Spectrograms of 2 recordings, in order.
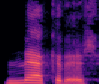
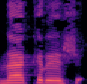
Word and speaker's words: Natchitoches: o c h s nacadish it doesn't sound how it's spelled but you've got to go there don't let that spelling get you just go there check out nacadish docomo be talking about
